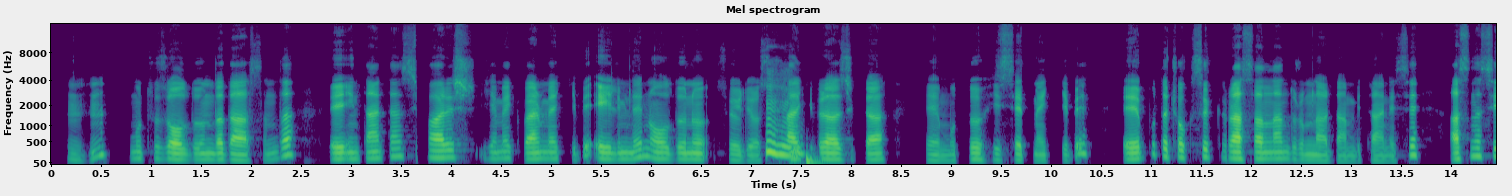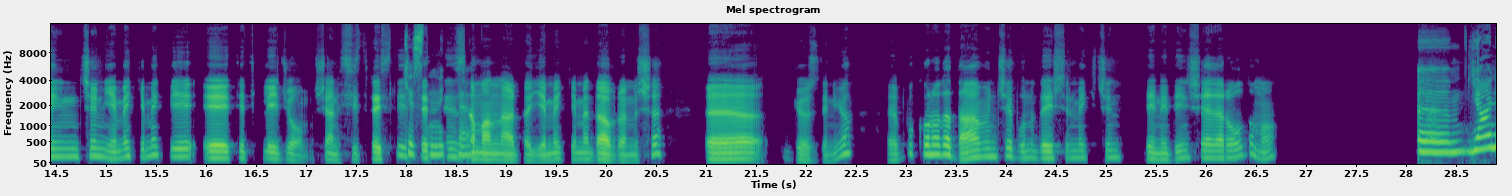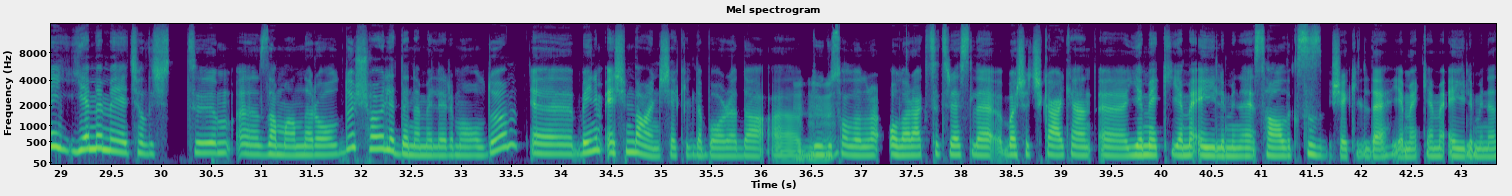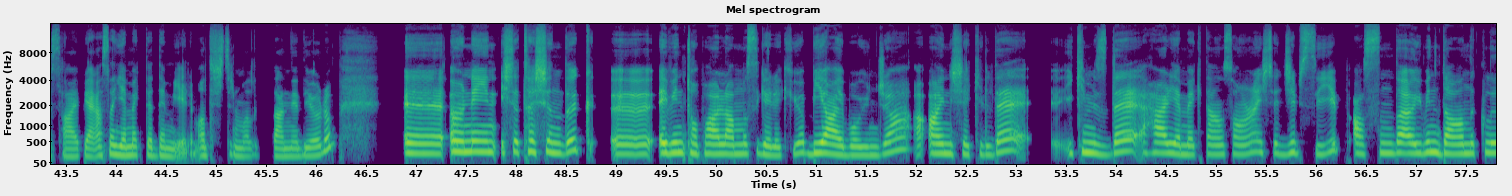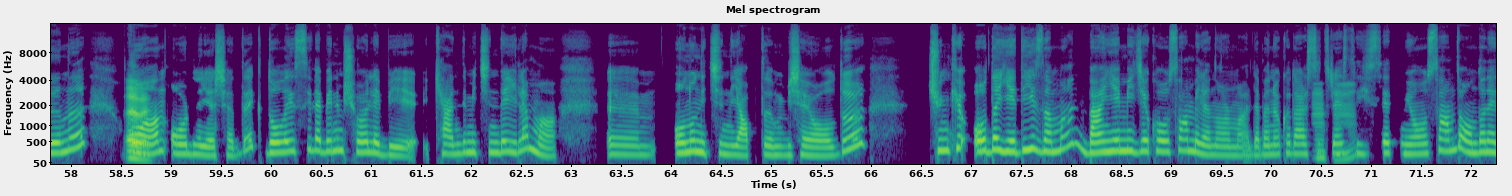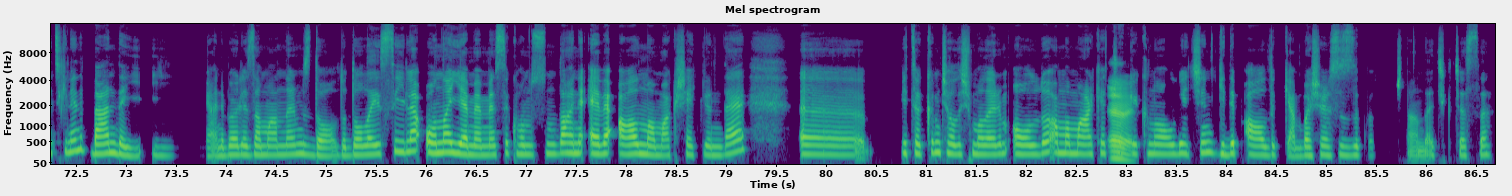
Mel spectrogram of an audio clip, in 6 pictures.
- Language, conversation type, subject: Turkish, advice, Stresle başa çıkarken sağlıksız alışkanlıklara neden yöneliyorum?
- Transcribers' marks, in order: tapping; other background noise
